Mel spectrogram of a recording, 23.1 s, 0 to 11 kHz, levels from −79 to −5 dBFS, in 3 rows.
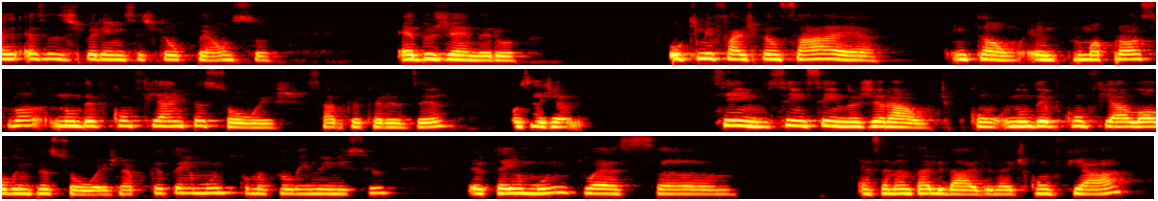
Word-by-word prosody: essas 230 -1 -1
experiências 200 -1 -1
que 200 - -7
eu 195 - +1
penso, 190 -2 -5 0.8
eh, 210 +1 +5
do 225 +3 +3
gênero, 180 -5 +2 1.0
o - - +8
que 235 +2 -3
me 240 - +4
faz 220 -3 0
pensar, 215 +1 +1
eh, 180 -3 0 0.4
então 205 -4 +1
eu 195 - +2
entro 190 0 -2
para 205 +1 -5
uma 200 -1 +2
próxima, 225 +3 -1
não 225 0 +3
devo 225 0 +3
confiar 230 -1 -1
em 220 - +1
pessoas. 180 -8 -2 0.2
Sabe 180 -2 -7
o - - -25
que 185 - -4
eu 180 - -3
quero 175 -1 -1
dizer? 190 +6 -2 0.4
Ou 200 - +2
seja, 195 -2 +1 0.8
sim, 235 -6 +3
sim, 235 +4 +1
sim, 230 -1 +2
no 205 0 +4
geral, 195 -5 +2
tipo, - - -29
com 200 0 -3
não 210 0 +5
devo 220 -1 +7
confiar 220 -1 0
logo 200 0 +5
em 200 - +2
pessoas, 180 -4 -3
né, 180 - -4
porque 180 +4 -8
eu 210 - -4
tenho 225 -1 -2
muito 225 +1 -3
como 210 -4 -5
eu 190 - -8
falei 195 -1 -4
no 195 - -2
início, 190 +4 -5 0.5
eu 195 - 0
tenho 215 0 +3
muito 220 +2 -1
essa 190 -1 -2 1.0
essa 195 0 -3
mentalidade, 195 -3 0
né, 180 0 -2
de 180 0 -13
confiar, 200 +6 -2
200 Hz, 170 wpm, -23 LUFS, 190-220 Hz, 1.0 s, o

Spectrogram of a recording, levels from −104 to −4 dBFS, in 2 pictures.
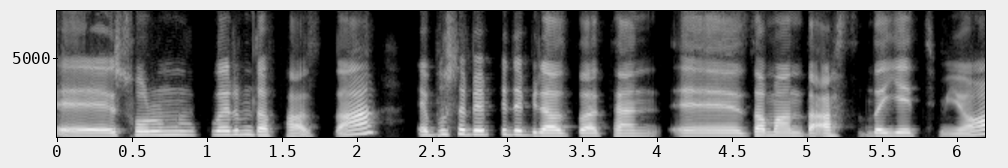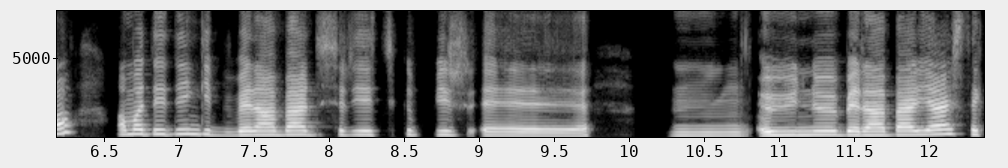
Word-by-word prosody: eee, 180 0 +3
sorumluluklarım 235 +2 -1
da 210 -2 +3
fazla. 300 +10 0 0.3
E, - - -2
bu 255 - -4
sebeple 255 -1 0
de 245 -3 +1
biraz 185 -2 +4
zaten, 170 +1 -1
eee, 165 -1 -1
zaman 190 -2 +1
da - - +2
aslında 180 0 0
yetmiyor. 180 - -1 0.4
Ama 285 0 0
dediğin 280 +1 -3
gibi, 215 -6 -8
beraber 235 +1 +4
dışarıya 240 0 -4
çıkıp 240 0 -12
bir, 240 -1 -4
eee, 195 -1 0 0.6
ımm, 195 0 -6
öğünü 230 +2 +2
beraber 225 +1 +5
yersek 265 +1 +2
225 Hz, 130 wpm, -20 LUFS, 190-245 Hz, 0.6 s, beraber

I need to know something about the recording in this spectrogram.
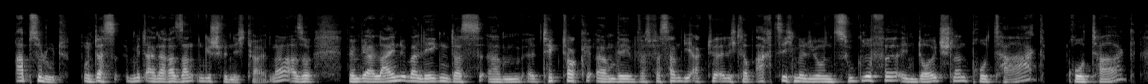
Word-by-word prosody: Absolut. 170 -8 0 0.2
und 135 -1 -1
das 160 - +1
mit 150 +1 -3
einer 135 -1 +1
rasanten 145 +2 +1
Geschwindigkeit, 120 -7 -4
ne? 185 +6 -2
Also, 135 -1 +2 0.3
wenn 135 0 +3
wir 140 -2 +5
allein 135 +8 +4
überlegen, 150 -3 +3
dass, 125 -2 0
ähm, 120 +1 0
äh, 135 +1 -3
TikTok, 160 +3 -1
ähm, 130 -2 +1
wie 130 -2 +3
was 130 +1 -7
was 135 - -3
haben 150 -1 0
die 150 - 0
aktuell? 145 +2 -2
Ich 135 - -4
glaube, 130 -2 -3
80.000.000 135 -4 +1
Zugriffe 180 +8 +2
in 135 -8 -1
Deutschland 160 +5 0
pro 130 - 0
Tag 110 -3 -7 0.3
pro 125 -2 +5
Tag. 125 - -5
135 Hz, 180 wpm, -25 LUFS, 125-150 Hz, 0.3 s, wir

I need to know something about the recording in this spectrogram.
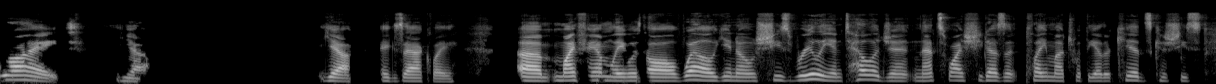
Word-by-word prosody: Right, 210 -6 +3 0.5
yeah. - - -5 1.8
Yeah, - - +3 0.3
exactly. 150 -4 -1 0.6
Um, 170 -2 +7
my 185 +1 +5
family 185 -3 -1
was 175 0 -3
all, 165 -1 +3
"Well, 200 -1 +3
you 185 +1 -6
know, 170 -1 -4
she's 180 0 +2
really 210 -1 +1
intelligent 170 -3 -3
and 170 - -16
that's 170 +4 +1
why 190 -1 -1
she 190 +2 -2
doesn't 175 -3 -3
play 185 -2 -4
much 170 -2 -6
with 175 - -16
the 165 - -7
other 160 0 -6
kids 185 -4 -3
'cause 165 -3 -8
she's 165 -1 0
175 Hz, 140 wpm, -24 LUFS, 165-190 Hz, 1.8 s, Um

